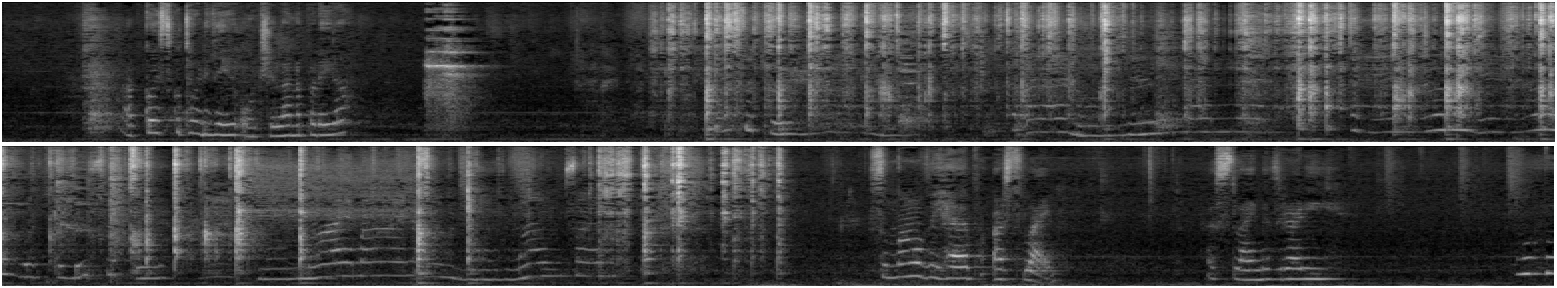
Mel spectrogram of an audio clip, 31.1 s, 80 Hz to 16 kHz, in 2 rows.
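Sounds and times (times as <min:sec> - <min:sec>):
spoon scraping slime in bowl: 0:06.3 - 0:23.4.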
